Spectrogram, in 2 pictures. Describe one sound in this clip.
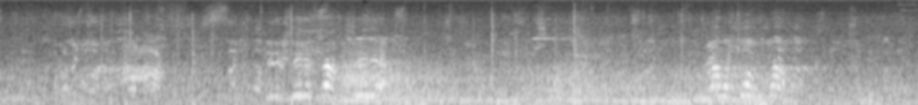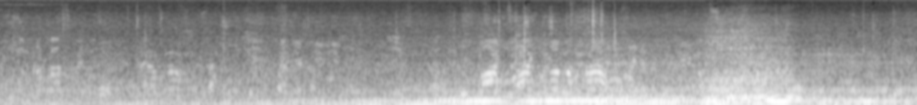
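Men shout to each other outdoors.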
